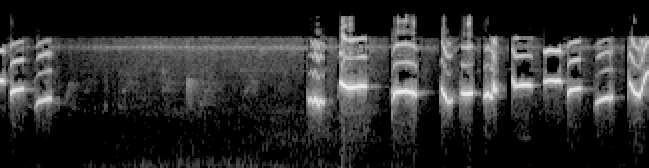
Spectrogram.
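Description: A songbird sings loud, clear whistling notes close by.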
